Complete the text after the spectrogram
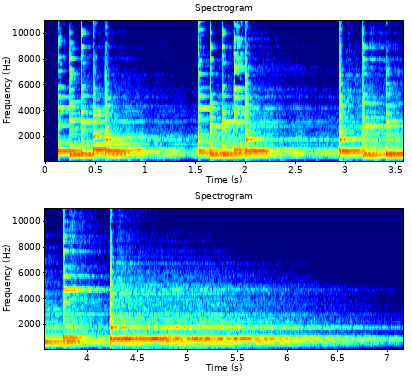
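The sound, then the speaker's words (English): A video game chime for finding the sea lily's bell instrument after a boss fight plays a bright melodic jingle: quick clusters of struck, ringing notes in several bursts, then a long shimmering tone that slowly fades, heard alone. “In the room that the boss was protecting, we find the sea lily's bell.”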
